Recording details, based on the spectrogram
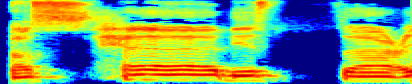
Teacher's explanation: di sini ada alif lam ketemu sin. Ya, sinnya ditasydidkan langsung, lamnya dilangkahi. Ini namanya alif lam syamsiyah atau idgham syamsiyah.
